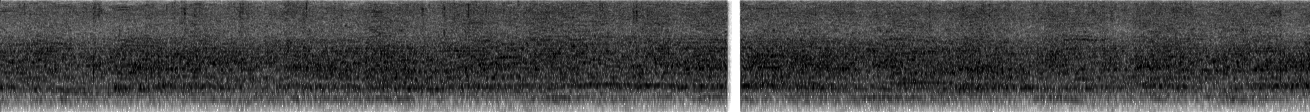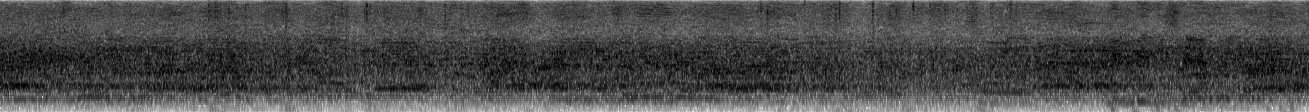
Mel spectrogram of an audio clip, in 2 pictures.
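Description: A large indoor arena crowd chants and roars in a steady, dense wash of voices, holding at a constant level for the whole stretch with no single voice standing out.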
